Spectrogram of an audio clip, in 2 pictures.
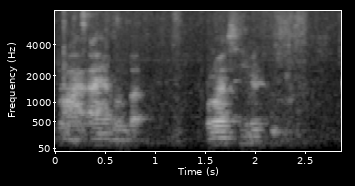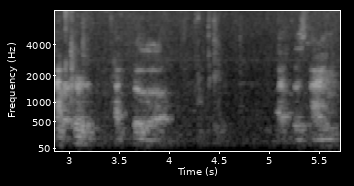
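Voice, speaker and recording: A man's voice: deep voice, moderate pace, fairly bright tone. A male student talking casually in a classroom. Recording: echoey, distant, noisy classroom pickup.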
